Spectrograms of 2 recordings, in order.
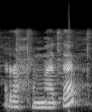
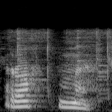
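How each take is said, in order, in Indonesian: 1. Kata ini diakhiri dengan bunyi n. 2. Kata ini diakhiri dengan bunyi h. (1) "kata rohmatan" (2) "ketika diwakofkan maka berubah menjadi rohmah"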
